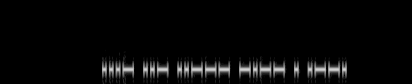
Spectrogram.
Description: Morse code, heard as a keyed tone, about 36 wpm, 700 Hz. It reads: VU2YEP
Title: DXCC-100 Call Signs - 6 Characters - Repeated 2x - 35wpm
